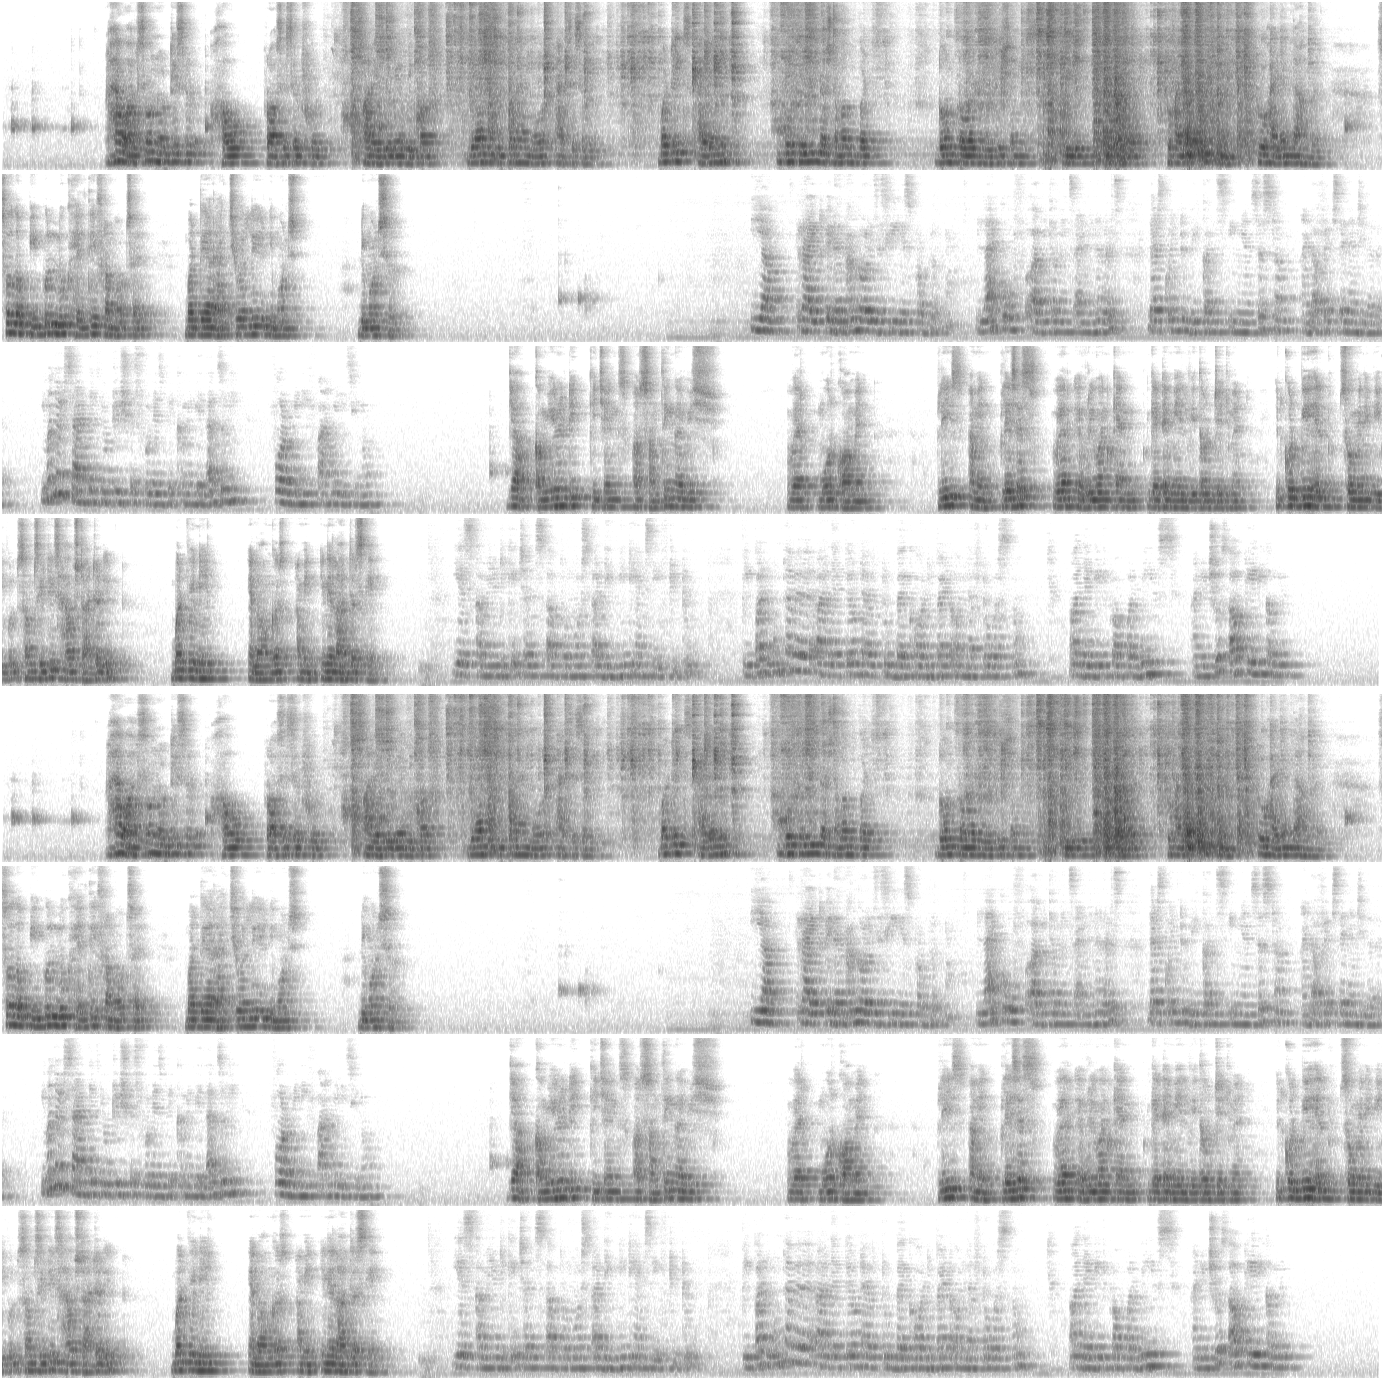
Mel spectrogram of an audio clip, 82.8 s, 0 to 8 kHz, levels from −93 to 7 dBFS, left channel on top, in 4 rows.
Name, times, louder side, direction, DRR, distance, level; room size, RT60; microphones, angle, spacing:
voice 1, 1.5-3.6 3.9-4.8 5.4-6.5 7.0-8.9 9.8-10.9 11.6-13.0 14.0-15.6 15.9-17.0 17.5-17.8 18.0-18.5 18.8-19.7 20.6-22.8 23.4-25.1 26.0-26.6 49.0-52.1 53.2-54.4 55.4-56.9 57.2-60.0 60.5-63.7 64.6-65.2 65.8-67.8, left 1 dB, 60° left, 0 dB, 0.5 m, -28 dB
sound 1, 5.0-11.0 11.4-12.6 13.1-13.3 14.1-19.2 19.6-19.7, right 1 dB, 5° right, 0.8 m, -27 dB
voice 2, 31.9-35.0 35.3-41.4 42.0-45.0 45.5-47.0 68.6-72.5 73.2-77.5 77.8-81.3, equal, 40° right, -7 dB, 1.0 m, -40 dB
2.1 x 2.1 x 3.0 m, 0.80 s
head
